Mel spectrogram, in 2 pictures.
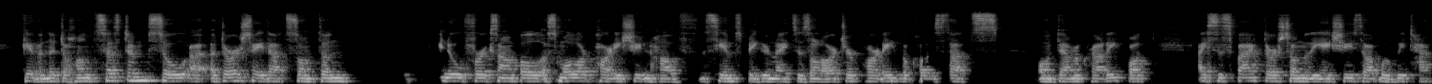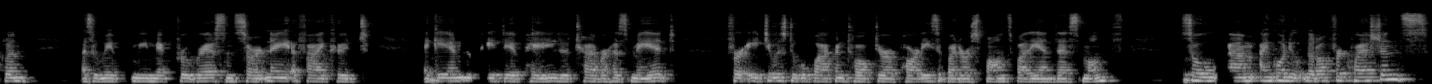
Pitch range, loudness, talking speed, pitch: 140-155 Hz, -27 LUFS, 195 wpm, 145 Hz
